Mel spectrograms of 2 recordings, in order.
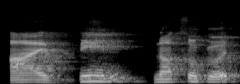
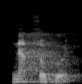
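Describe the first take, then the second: First: Slow and deliberate; slow model answer. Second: Said in the usual way. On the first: Shown as a demonstration. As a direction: spell it out slowly for learners. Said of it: "Now you can say". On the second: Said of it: "You can also say, just".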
